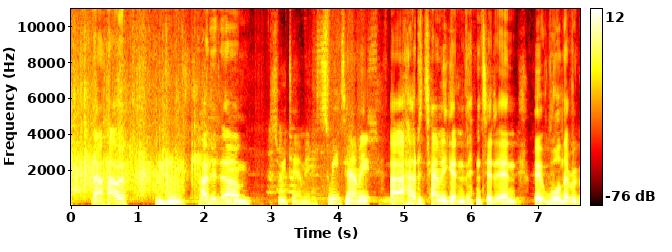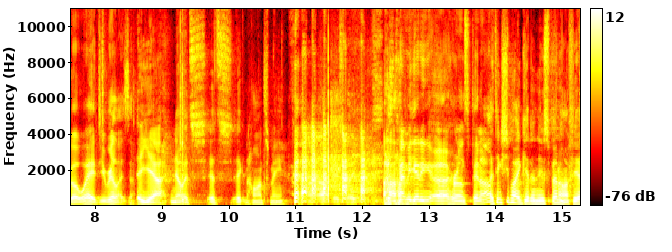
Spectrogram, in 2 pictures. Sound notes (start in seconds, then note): 11.0 laughs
